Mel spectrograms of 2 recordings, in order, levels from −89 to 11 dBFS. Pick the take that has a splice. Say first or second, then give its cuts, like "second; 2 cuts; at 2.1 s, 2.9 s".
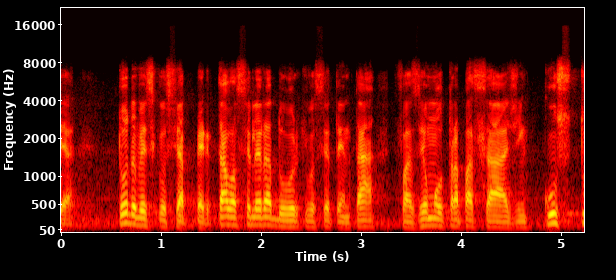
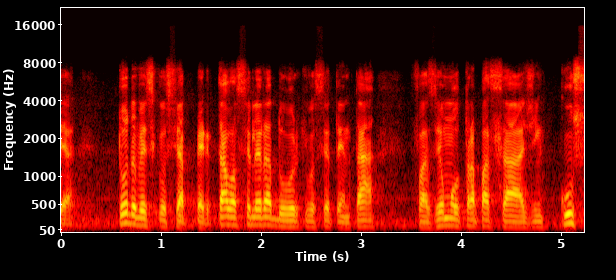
first; 1 cut; at 3.3 s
